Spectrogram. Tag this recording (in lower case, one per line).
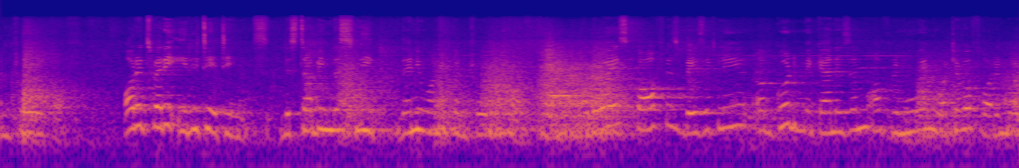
speech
